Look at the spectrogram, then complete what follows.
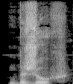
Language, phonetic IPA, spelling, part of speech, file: Polish, [bʒux], brzuch, noun, Pl-brzuch.ogg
